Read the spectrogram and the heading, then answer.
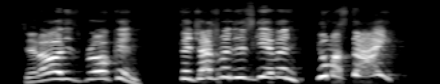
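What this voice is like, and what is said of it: Put-on German accent. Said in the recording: “Could you do that in a German accent?”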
